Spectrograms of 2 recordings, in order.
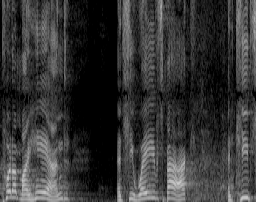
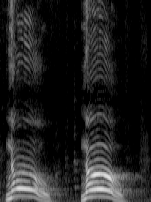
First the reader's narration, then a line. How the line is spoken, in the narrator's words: I'm screaming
